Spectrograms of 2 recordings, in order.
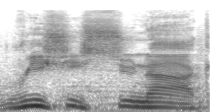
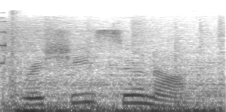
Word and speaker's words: Rishi Sunak: is something that the current prime minister uh Rishi sunak I believe that's how you pronounced his name Rishi sunak Rishi he introduced this idea that hey look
